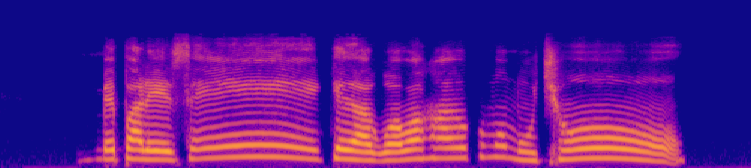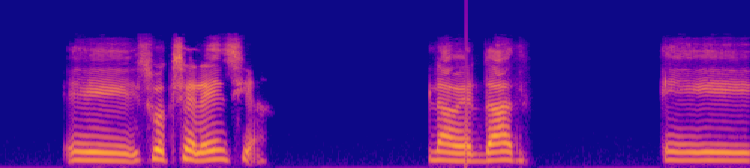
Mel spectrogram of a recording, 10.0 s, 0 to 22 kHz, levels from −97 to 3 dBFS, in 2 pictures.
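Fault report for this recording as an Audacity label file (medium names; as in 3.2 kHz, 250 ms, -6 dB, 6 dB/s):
8.110000	8.120000	dropout 9.3 ms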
